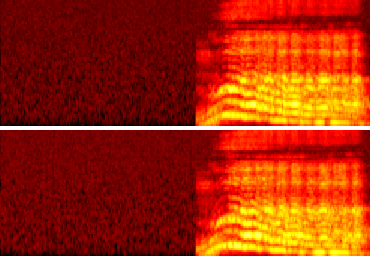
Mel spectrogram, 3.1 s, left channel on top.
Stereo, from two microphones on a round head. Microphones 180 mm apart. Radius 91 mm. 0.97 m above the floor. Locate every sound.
1.6 s laughter: 10° left (ahead or behind), 1.3 m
